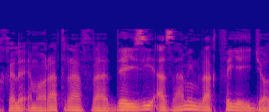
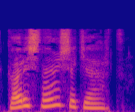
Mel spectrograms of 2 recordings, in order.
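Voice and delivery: much higher, ringing and cheerful; bright and clear; 13 semitones higher than usual. Acted. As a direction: announce it brightly to the table. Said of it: "با روی گشاده و صدای رسا گفت". (با روی گشاده و صدای رسا و زیر)

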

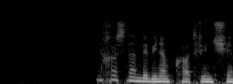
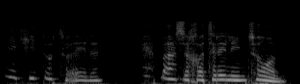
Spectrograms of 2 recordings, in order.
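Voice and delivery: high, soft pleading; tender pleading girl; begging; 10 semitones higher, 8 dB quieter than usual. Acted. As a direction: beg for just a couple. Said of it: "به من التماس کرد".

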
